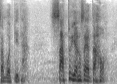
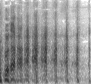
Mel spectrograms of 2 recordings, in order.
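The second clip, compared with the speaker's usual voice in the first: long breathy laugh; 4 semitones lower than usual. Real, not acted. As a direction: laugh at your own joke. Laughs at own joke. (tertawa panjang)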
